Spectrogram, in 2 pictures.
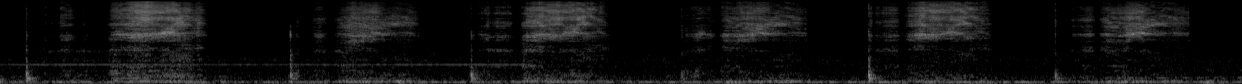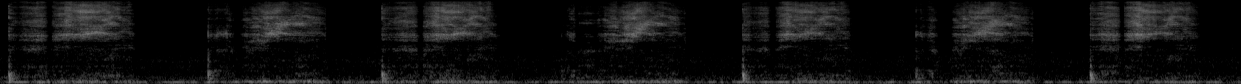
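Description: A knife is stroked back and forth on a Norton water stone in alternating passes, making a steady rhythm of close, raspy scraping strokes, roughly one every second or so, with no talking.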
